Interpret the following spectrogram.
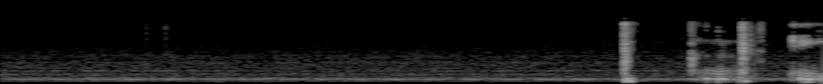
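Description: Computer keyboard typing: a quick run of four or five sharp keystrokes starting about three seconds in, after a stretch of faint steady low hum.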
